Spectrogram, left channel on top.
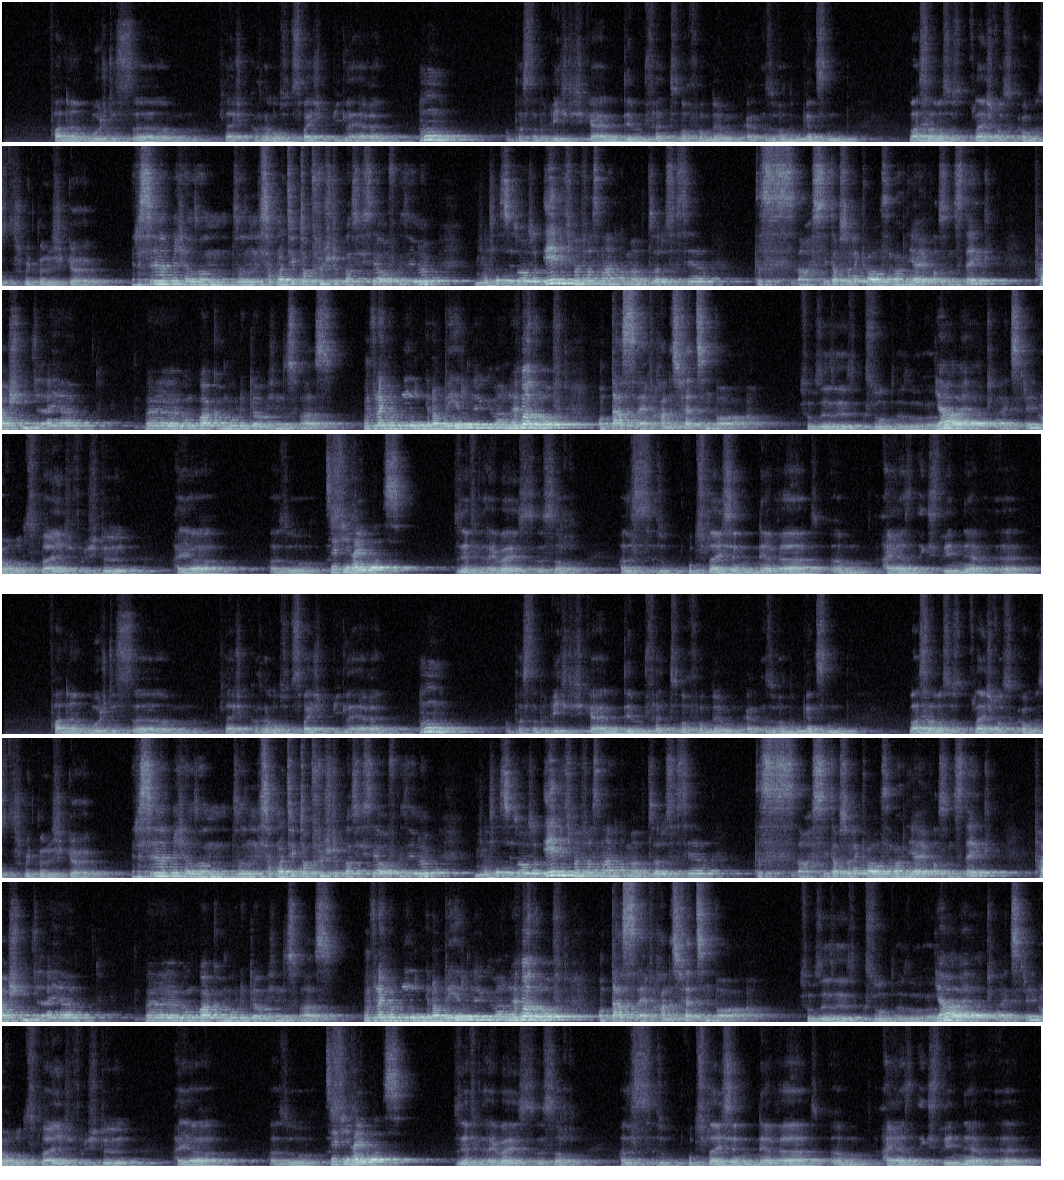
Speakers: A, on the right; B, on the left.
A: Pfanne, wo ich das ähm, Fleisch gekocht habe, noch so zwei Spiegeleier rein.
B: Oh.
A: Und das ist dann richtig geil mit dem Fett noch von dem, ga- also von dem ganzen Wasser,
B: Ja.
A: was aus dem Fleisch rausgekommen ist. Das schmeckt dann richtig geil.
B: Ja, das erinnert mich an so ein, so ein, ich sag mal, TikTok-Frühstück, was ich sehr oft gesehen habe.
A: Mhm.
B: Ich glaube, das hast du ja so, so ähnlich mal fast nachgemacht. So, das ist ja, das, oh, das sieht auch so lecker aus. Da machen die einfach so ein Steak, ein paar Spiegeleier,
A: Mhm.
B: äh, und Guacamole, glaube ich, und das war's. Und vielleicht noch Beeren, genau, Beeren irgendwie waren da <laughs> immer drauf. Und das einfach alles fetzen, boah.
A: Ist auch sehr, sehr gesund. Also ähm,
B: Ja, ja, klar, extrem.
A: ja, rotes Fleisch, Früchte, Eier. Also
B: Sehr
A: ist
B: viel
A: eine
B: Eiweiß.
A: sehr gute, sehr viel Eiweiß. Ist auch alles, also rotes Fleisch ist ja nährwert. Ähm, Eier sind extrem nähr, äh,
